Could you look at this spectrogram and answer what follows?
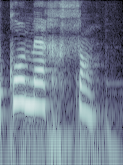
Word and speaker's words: commerçant: هنا عندنا A من مور سي وإلا كانت A من مور سي كنطقها ك. وهنا عندي commerçant نطقتها S.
